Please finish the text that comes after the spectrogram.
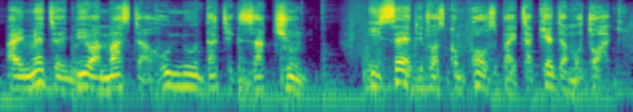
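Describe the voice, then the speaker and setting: A man's voice: medium pitch, normal speed, over music, lightly acted. A man playing a solemn, courteous warrior in a video game, speaking in a formal, restrained way. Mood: resolute. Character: solemn, courteous male warrior seeking answers. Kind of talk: dramatic video game cutscene acting.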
